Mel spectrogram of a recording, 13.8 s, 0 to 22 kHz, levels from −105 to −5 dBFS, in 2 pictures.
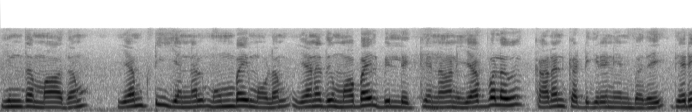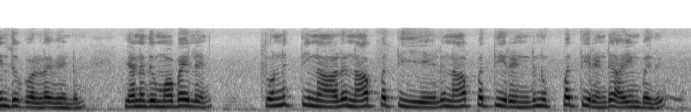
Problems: constant background noise, background conversations at intervals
